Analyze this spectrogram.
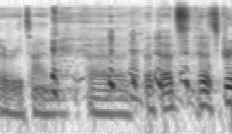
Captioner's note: laughs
